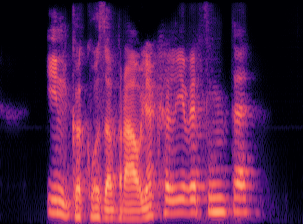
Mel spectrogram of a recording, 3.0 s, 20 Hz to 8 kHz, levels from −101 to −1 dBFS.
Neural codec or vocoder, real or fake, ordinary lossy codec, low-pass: codec, 16 kHz, 1 kbps, X-Codec, HuBERT features, trained on LibriSpeech; fake; none; none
